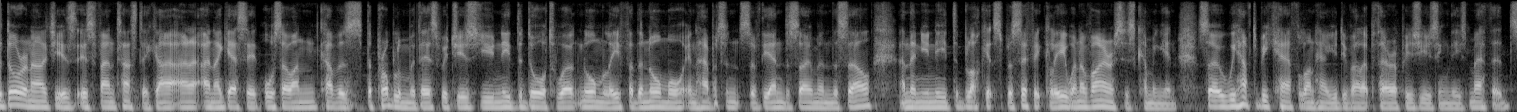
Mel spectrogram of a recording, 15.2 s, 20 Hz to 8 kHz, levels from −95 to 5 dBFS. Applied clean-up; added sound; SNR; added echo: none; none; none; none.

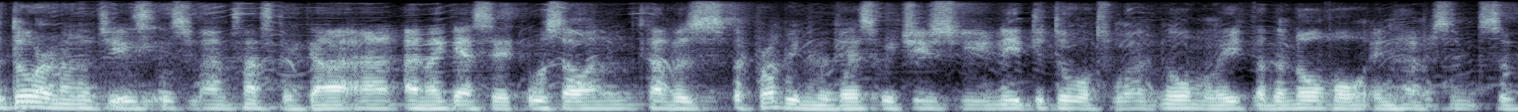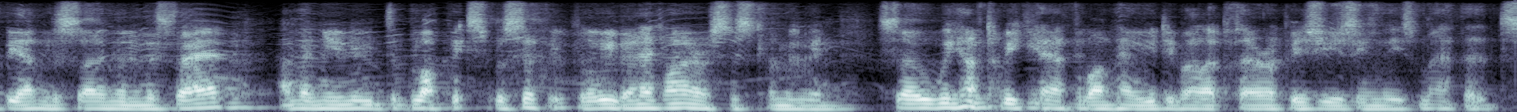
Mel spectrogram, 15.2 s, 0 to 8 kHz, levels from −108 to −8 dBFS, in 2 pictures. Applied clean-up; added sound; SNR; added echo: neural mask model DeepFilterNet 3.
